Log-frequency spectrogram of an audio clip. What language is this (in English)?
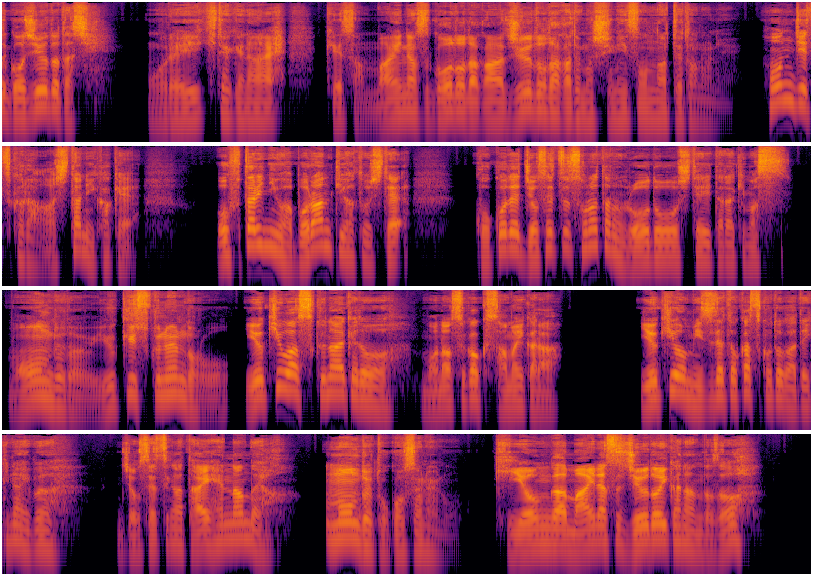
Japanese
